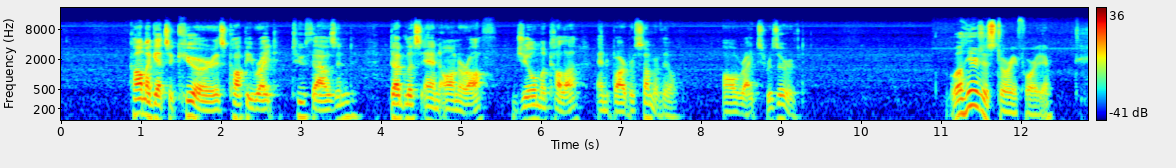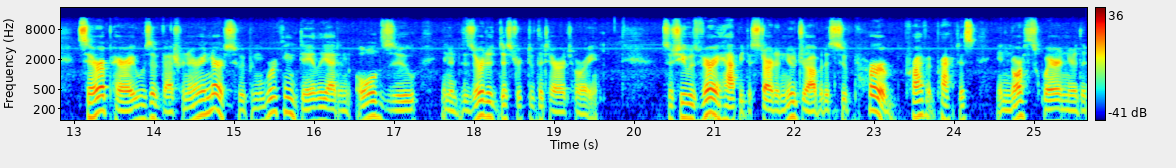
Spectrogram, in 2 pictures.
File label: BC Vancouver Common Text, Canada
